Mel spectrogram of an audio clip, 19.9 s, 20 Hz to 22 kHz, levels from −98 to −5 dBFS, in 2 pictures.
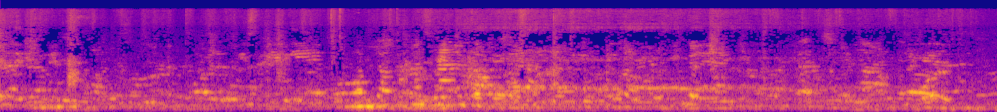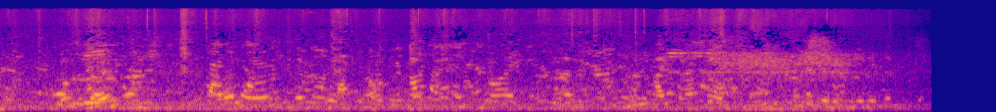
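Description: Throughout, the sound pumps and thins, with held and fading parts sinking while sharp onsets stay fairly intact, a level swing of about 10 dB. This is a noise suppressor applied to sounds, built for speech, treating steady tones and tails as noise and pulling them down.

Sound cut by the noise suppressor occurs at 1.03–1.94, 7.34–8.31, 9.59–10.51, 11.49–12.05, 12.71–13.11, 13.45–14.07, 15.12–16.17 and 18.74–19.29 s. In each span, sustained sound sags by about 6 to 7 dB, or its decay is cut short, because the suppressor judged it noise.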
